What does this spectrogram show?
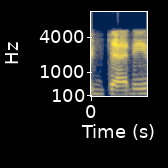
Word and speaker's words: Debe: they're searching for you, they're searching for Debbie, which is spelled D as in David, E, B as in boy, E.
